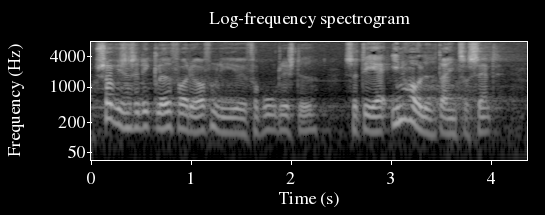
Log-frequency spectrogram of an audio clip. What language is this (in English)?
Danish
